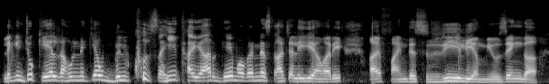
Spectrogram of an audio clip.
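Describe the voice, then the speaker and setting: A man's voice: fairly high pitch, fairly even intonation, normal speed, dry recording. A man giving a casual cricket reaction, mixing Hindi and English with emphatic points and frequent hesitant fillers. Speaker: cricket commentator.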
